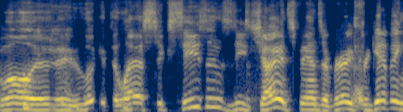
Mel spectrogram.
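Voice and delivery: dry, mocking, sarcastic tone. Retelling an announcer's comment on Giants fans: imitating Colin Cowherd being sarcastic. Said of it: "Colin Cowherd was being sarcastic".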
